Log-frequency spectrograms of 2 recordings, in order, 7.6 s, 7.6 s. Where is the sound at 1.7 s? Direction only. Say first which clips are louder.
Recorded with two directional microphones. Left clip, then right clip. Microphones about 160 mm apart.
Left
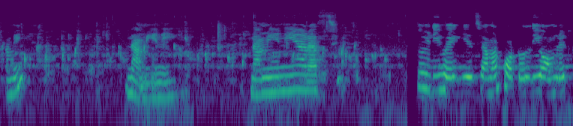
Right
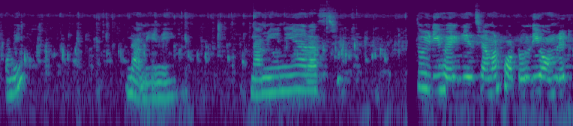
Left 1 dB; 30° right (ahead or behind).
